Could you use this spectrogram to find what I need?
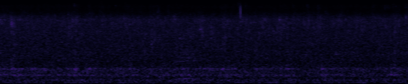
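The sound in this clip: Rain falling as a faint, steady hiss that stays even throughout, with no distinct drops or other sounds standing out.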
